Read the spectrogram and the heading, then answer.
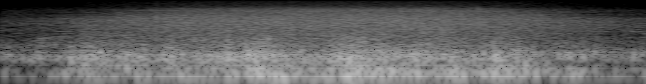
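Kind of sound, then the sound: nature, rain with thunder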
